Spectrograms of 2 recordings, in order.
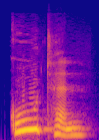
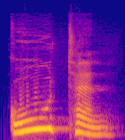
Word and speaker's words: Guten: Another thing, in German, the U is pronounced U. A bit like in boot, but shorter. Guten.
